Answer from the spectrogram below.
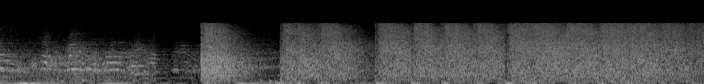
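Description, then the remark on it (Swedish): Loud, harsh bursts of automatic gunfire crackle in rapid succession as Tejero and his Civil Guards fire machine guns straight up into the ceiling, sounding indoors amid a din of noise, with faint voices underneath while people throw themselves to the floor. “Och då eh, tappar Tesjero det här och börjar skjuta rakt upp i taket och hans eh, civilgardister följer efter och skjuter med sina maskingevär rakt upp så det blir ett jädra smällande och folk blir livrädda och, och kastar sig ner på golvet.”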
